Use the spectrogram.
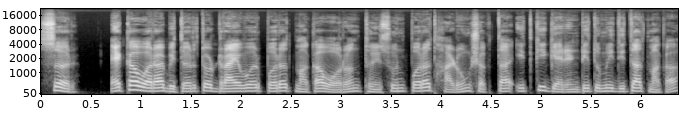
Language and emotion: Goan Konkani, neutral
